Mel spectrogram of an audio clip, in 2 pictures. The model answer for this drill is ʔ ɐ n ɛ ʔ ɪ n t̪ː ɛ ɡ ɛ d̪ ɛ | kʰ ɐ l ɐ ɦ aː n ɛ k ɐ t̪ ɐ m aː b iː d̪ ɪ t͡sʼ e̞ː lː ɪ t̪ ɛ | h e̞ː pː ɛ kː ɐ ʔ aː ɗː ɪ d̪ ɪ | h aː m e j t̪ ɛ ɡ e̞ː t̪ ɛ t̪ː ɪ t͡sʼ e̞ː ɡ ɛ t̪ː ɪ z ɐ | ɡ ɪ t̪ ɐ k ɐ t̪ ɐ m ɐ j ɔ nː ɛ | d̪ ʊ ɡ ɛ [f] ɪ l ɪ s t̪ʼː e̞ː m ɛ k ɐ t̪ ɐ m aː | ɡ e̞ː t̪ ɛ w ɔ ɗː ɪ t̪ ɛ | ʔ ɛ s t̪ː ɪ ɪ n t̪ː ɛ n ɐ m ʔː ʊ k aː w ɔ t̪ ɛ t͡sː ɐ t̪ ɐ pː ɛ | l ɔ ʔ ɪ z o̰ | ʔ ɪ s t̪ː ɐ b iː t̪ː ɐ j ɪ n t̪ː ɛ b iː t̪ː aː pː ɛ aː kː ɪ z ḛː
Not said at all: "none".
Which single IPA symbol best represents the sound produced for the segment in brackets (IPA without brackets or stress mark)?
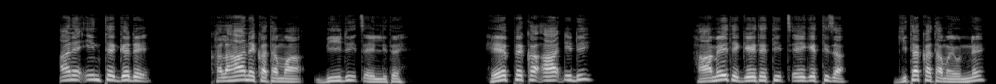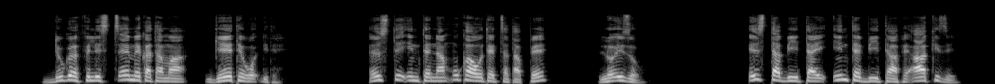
f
